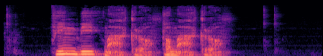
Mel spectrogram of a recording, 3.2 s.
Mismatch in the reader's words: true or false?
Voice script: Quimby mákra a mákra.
false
